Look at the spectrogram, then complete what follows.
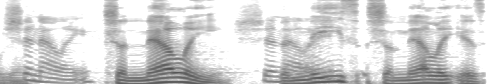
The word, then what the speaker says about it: Schnelle: How you pronounce your last name again? Schnelle.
